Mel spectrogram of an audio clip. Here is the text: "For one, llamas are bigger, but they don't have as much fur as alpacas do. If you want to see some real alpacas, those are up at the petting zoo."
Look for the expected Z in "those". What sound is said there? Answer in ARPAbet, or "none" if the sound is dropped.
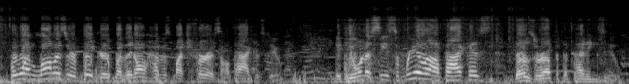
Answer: Z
